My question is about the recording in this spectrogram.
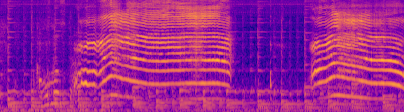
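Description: Newborn baby crying: two long wails, the first rising and then held for about two seconds, the second starting near the end. Soft music plays underneath.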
